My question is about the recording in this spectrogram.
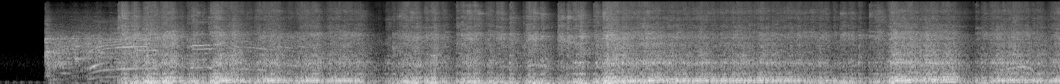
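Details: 1965 Ford Falcon race car V8, first start after rewiring: catches in about half a second and settles into a steady lumpy idle, oil pressure up, no leaks, no knocks or rattles; healthy start.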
